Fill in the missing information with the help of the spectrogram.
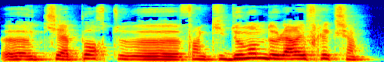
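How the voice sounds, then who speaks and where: A woman's voice: medium pitch, steady tone, normal speed, a little mellow. A woman hosting an online tarot reading, talking casually to viewers in a chatty, informal, hesitant way full of asides. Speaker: online tarot reader and channel host.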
